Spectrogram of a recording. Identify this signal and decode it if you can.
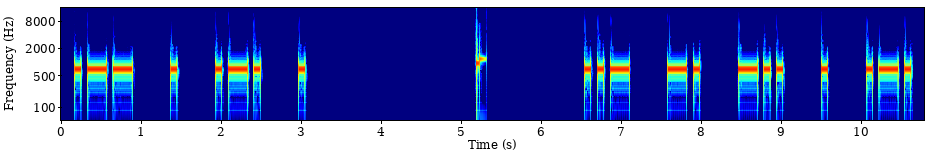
Morse code, heard as a keyed tone, about 15 wpm, spaced as for 11 wpm, 690 Hz. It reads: WERE UNDER
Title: 2x Character Spacing - Top 200 Words - 15wpm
